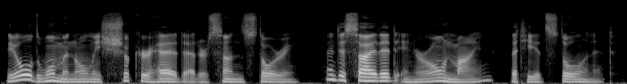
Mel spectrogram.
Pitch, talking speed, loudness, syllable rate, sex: 135 Hz, 210 wpm, -22 LUFS, 4.9 syllables/s, male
